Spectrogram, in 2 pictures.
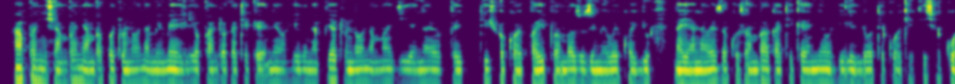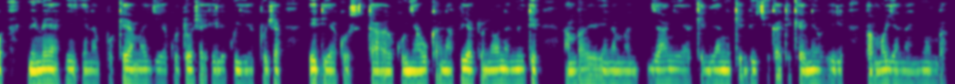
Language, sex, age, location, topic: Swahili, male, 18-24, Nairobi, agriculture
